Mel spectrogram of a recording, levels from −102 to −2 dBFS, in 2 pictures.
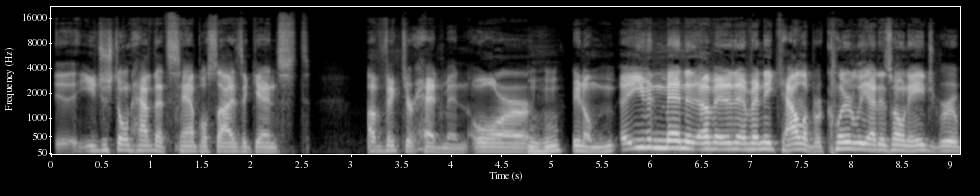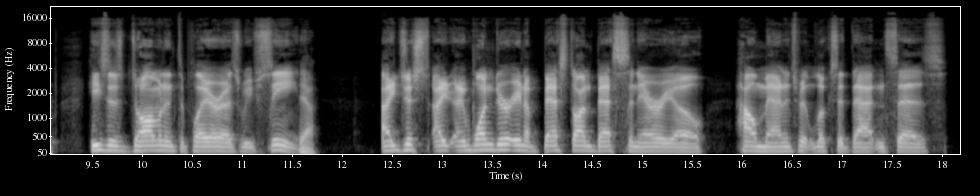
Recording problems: none

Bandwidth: 18.5 kHz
